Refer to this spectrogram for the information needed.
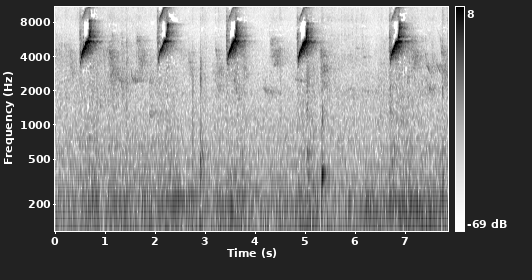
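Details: Olive-backed sunbird on day 11 of feeding its young, 27 November 2019, giving six piercing high chips spaced about a second and a half apart, with soft fainter notes between them.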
